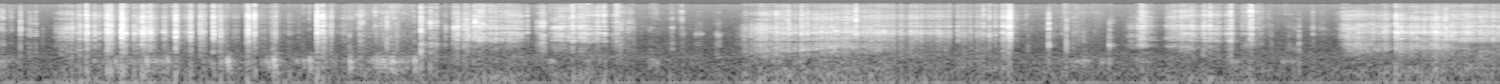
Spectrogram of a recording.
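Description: A utility knife blade scrapes crunchy shavings off a solid, dry orange bar of soap held in the hand. Dense, bright, crackling scraping comes in bursts separated by short pauses.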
